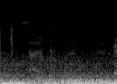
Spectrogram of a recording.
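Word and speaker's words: Cybrlft: Cyberlift. Yeah, it's spelled with no vowels, C-Y-B-R-L-F-T.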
